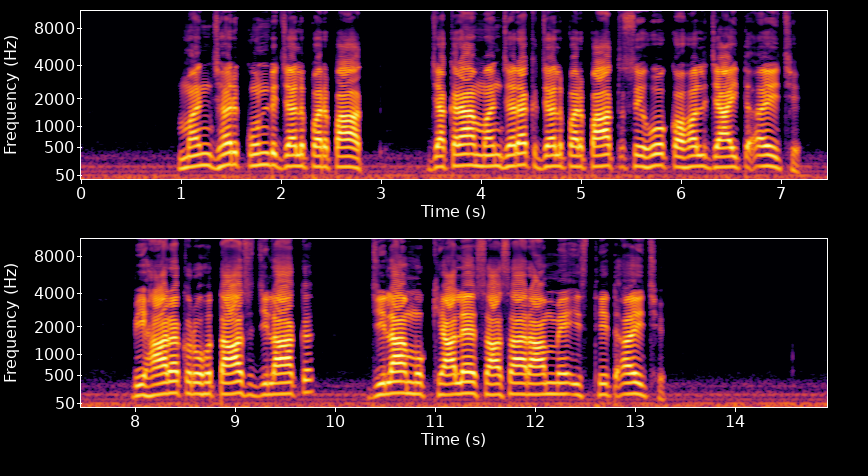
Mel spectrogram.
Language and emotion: Maithili, neutral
